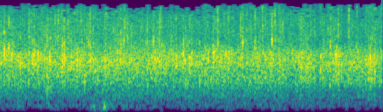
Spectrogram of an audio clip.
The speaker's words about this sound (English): So why don't you come on up. Church, put your hands together and make him feel welcome.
